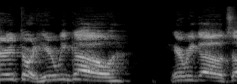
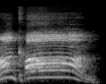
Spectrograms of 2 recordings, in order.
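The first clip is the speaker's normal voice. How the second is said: loud, high put-on Hong Kong accent, Kong stretched; 8 semitones higher, 8 dB louder than usual. Announcing the next article, mock Hong Kong accent. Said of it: "You always got to say it like you're from Hong Kong".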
